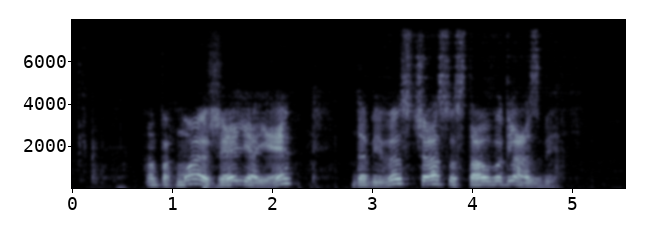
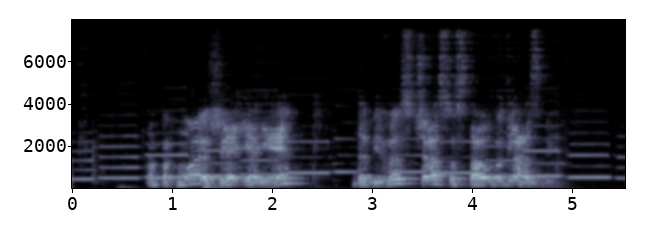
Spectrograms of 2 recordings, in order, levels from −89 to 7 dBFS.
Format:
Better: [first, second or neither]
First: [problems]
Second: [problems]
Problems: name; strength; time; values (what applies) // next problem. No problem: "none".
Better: first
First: none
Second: background sound (Wind instrument, woodwind instrument); 13 dB below the speech // room echo; dies away in 0.3 s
